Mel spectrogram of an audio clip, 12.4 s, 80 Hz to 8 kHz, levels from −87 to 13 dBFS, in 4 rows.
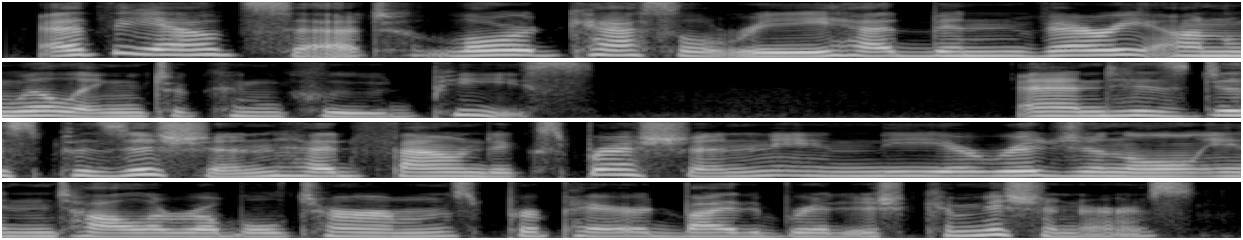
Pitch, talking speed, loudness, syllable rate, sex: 210 Hz, 135 wpm, -17 LUFS, 5.0 syllables/s, female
